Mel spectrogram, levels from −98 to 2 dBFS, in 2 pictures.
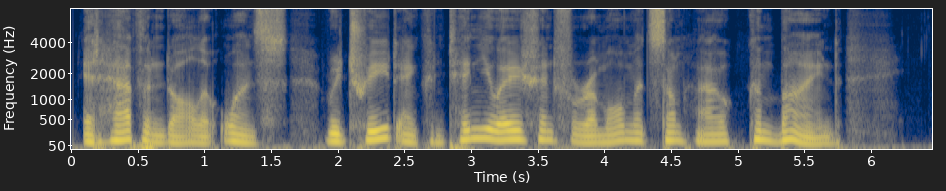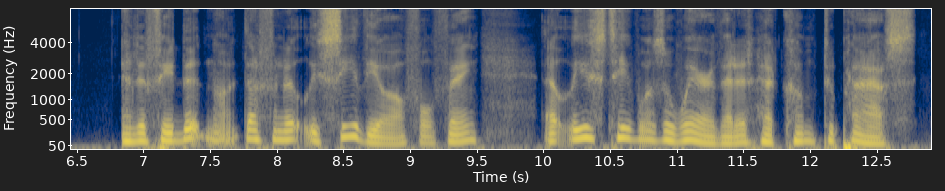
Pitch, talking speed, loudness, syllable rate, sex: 115 Hz, 160 wpm, -19 LUFS, 4.8 syllables/s, male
